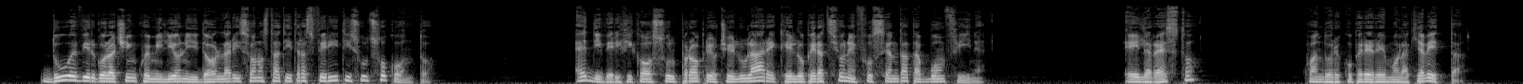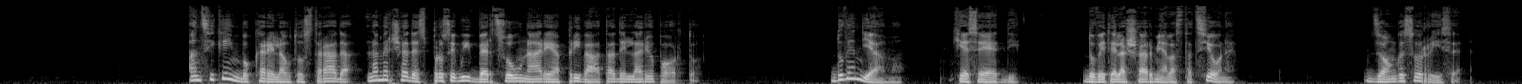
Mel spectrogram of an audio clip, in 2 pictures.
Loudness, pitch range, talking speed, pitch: -20 LUFS, 110-145 Hz, 95 wpm, 125 Hz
